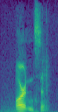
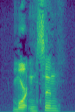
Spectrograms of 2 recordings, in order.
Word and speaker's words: Mortensen: Real quick, how is Viggo's last name pronounced? – Mortensen. – Mortensen? Okay. Just wanted to confirm that for this intro.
